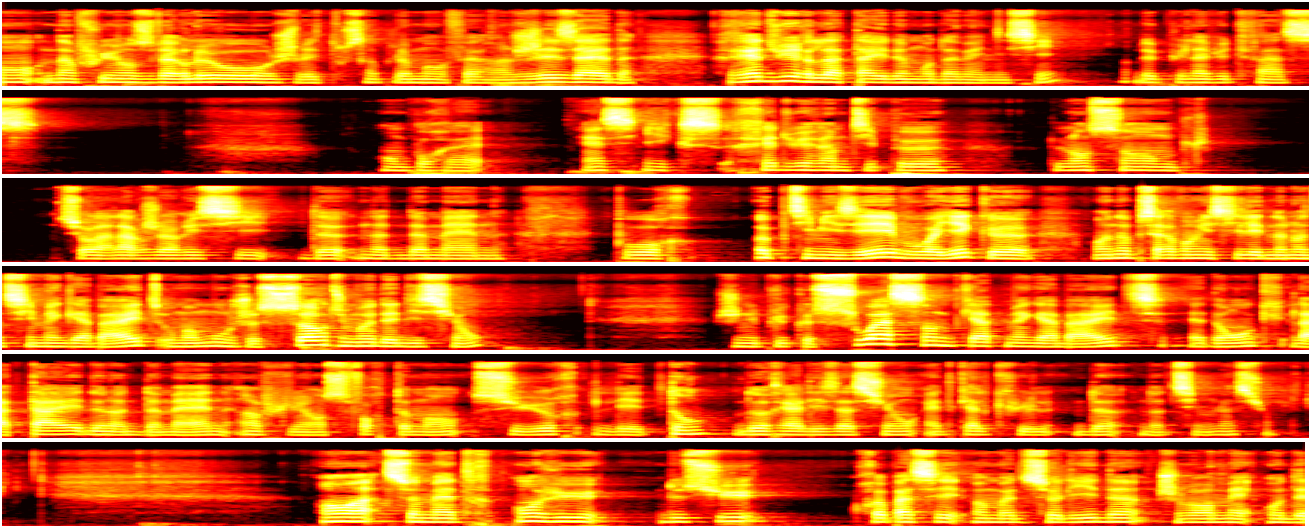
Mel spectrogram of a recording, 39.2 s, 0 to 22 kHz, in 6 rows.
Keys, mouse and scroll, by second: 0.5 b, 2.4 g, 5.7 KP_1, 8.5 a, 8.7 a, 9.3 s, 14.5 scroll down 1, 14.7 middle click, 21.1 Tab, 22.1 Tab, 33.3 KP_0, 35.1 z, 36.2 z, 37.2 click.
